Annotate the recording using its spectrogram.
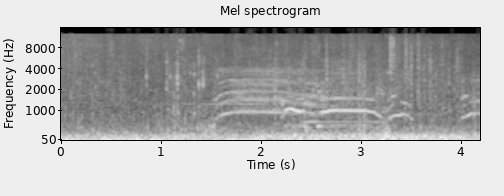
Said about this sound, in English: A hail of bullets rain down in two lines between the group. A jeep behind them is blown up.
